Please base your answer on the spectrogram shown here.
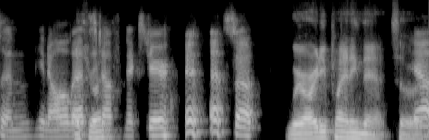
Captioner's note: laughs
